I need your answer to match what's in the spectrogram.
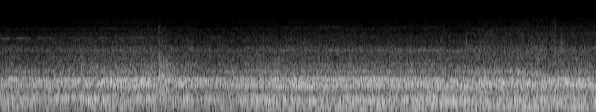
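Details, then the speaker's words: Washing machine on an empty rinse-and-spin cycle at full spin: constant hard roar with droning mid-pitch hum, no lull; owner suspects both motor and drum bearings, no leak seen; loud rumble during spin. "I actually think it's both bearings. I think it's both the motor bearing and the drum bearing that makes noise. That's what I think."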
